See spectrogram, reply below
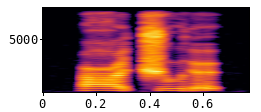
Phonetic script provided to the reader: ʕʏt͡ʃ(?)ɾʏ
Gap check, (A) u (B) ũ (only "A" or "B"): A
